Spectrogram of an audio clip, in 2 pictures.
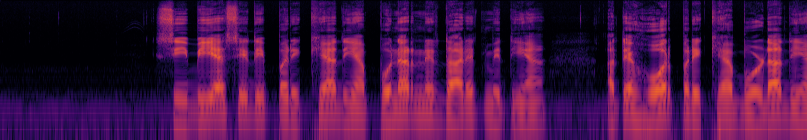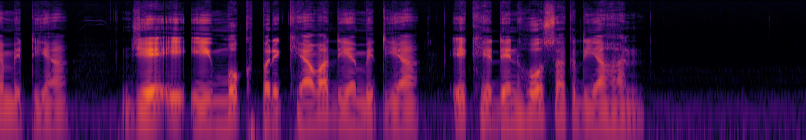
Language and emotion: Punjabi, neutral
